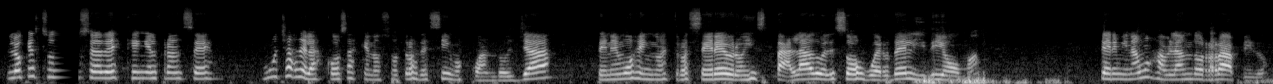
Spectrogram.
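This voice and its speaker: Woman teacher explaining slow and patient, asks herself questions then answers, kinda high voice. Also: fairly bright tone, rough recording. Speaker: French teacher. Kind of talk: recorded online class lesson.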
